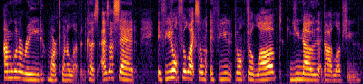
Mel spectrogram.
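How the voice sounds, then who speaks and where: A young woman giving an unplanned devotional talk on her vlog, rambling and halting in an earnest way. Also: on the high side, steady tone, fairly bright tone, no room sound. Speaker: vlogger.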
